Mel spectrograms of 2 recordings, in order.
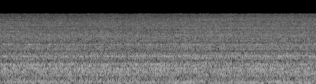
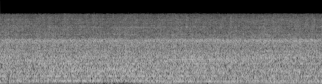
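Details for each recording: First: Oil boiler burner that had run out of oil, bled and running on a jumper: steady heavy roar with strong hiss, no pulsing, not choked; sounds like an oversized nozzle, to be swapped for a smaller one. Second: Oil boiler burner that had run out of oil and previously sputtered, after a service visit with good draft over the fire: steady, even roar of flame and fan with no pulsing, rumble or sputter, a little crusty but working, normal.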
